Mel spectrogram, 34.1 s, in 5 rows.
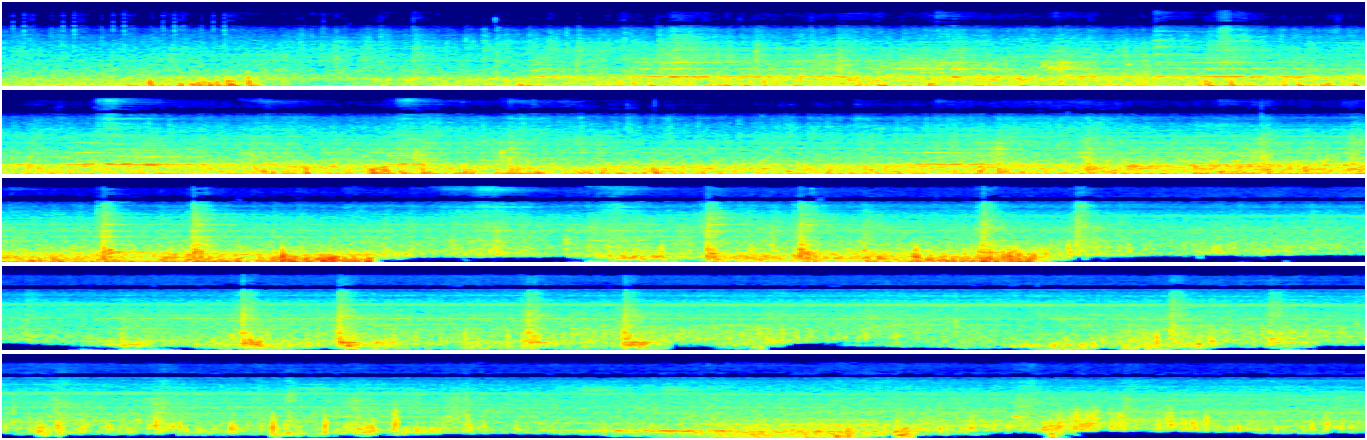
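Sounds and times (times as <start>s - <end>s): low train rumble: 0.0s - 34.0s
train wheels clicking over rail joints: 9.2s - 15.2s, 16.0s - 19.3s, 20.5s - 25.4s.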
